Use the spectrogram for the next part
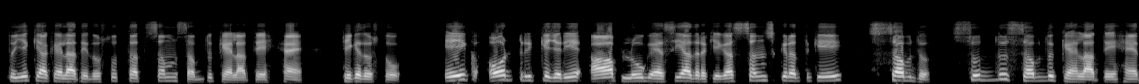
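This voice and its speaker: A man's voice: high-pitched, smooth, no room sound, dull audio. A man teaching Hindi grammar in a lesson, who keeps asking his listeners questions and answering them himself. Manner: repeats "theek hai dosto" and asks the class questions. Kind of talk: classroom-style lesson.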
